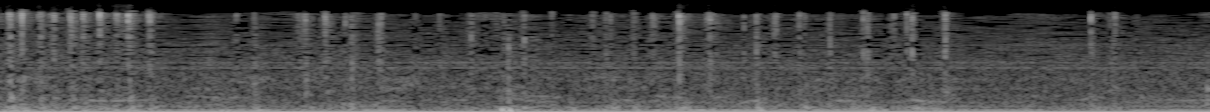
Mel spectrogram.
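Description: Typing on a computer keyboard: a quick run of keystrokes at the start, then scattered key presses, over a steady low hum. There is a single soft thump about two and a half seconds in.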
